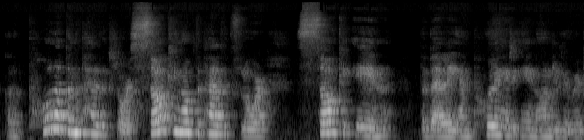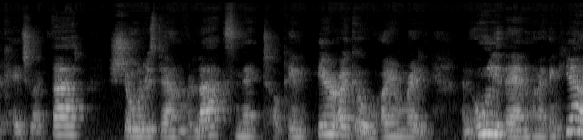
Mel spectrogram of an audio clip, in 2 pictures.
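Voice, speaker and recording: A woman's voice: medium pitch, darkish tone. Woman yoga teacher talking thru poses, slightly out of breath, big echoey room, mic far away. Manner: chatty, instructive, repeats words for emphasis.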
